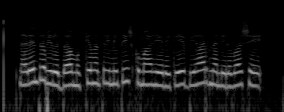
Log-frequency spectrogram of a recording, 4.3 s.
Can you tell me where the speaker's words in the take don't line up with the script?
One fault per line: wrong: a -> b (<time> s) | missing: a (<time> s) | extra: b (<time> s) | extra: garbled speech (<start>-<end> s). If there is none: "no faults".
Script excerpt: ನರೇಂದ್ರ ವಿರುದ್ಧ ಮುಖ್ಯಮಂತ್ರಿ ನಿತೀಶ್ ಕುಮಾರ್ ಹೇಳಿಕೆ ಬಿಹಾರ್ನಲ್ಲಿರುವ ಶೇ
no faults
